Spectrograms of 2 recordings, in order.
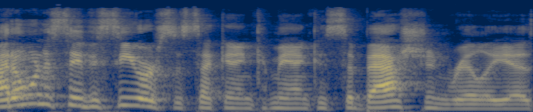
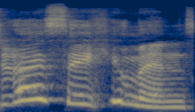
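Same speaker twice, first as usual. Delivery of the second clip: put-on nervous character voice, higher pitch; 10 semitones higher than usual. Retelling a film scene where a character panics: imitating nervous Sebastian. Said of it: "He's so nervous".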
